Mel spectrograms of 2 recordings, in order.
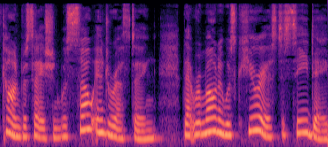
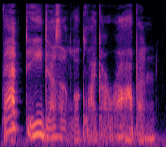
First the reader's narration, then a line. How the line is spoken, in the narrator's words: she whispered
